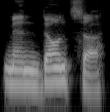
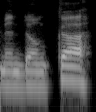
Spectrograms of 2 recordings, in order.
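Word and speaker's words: Mendonça: a book by Cardinal mendonsa I was informed uh that we don't pronounce it mendonca the C with a little tail on it is pronounced with an S uh so I have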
